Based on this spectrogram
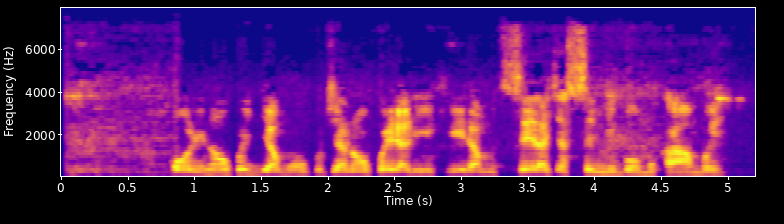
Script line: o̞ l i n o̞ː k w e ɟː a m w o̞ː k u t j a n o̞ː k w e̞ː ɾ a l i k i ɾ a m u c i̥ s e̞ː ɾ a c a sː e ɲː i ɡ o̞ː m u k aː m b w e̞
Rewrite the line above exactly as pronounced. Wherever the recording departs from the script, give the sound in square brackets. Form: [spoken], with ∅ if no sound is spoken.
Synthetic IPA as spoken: o̞ l i n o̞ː k w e ɟː a m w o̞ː k u t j a n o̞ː k w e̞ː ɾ a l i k i ɾ a m u c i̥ s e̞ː ɾ a c a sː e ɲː i ɡ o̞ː m u k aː m b w e̞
